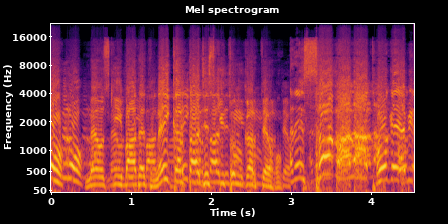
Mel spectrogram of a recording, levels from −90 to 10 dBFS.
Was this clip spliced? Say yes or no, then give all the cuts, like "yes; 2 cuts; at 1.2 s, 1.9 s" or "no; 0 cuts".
no; 0 cuts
